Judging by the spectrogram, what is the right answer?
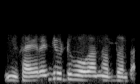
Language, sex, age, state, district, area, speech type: Malayalam, female, 60+, Kerala, Idukki, rural, conversation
